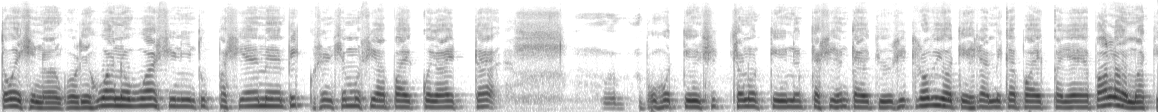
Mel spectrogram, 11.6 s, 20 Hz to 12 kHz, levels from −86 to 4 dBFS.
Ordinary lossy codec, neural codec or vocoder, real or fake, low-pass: none; none; real; none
